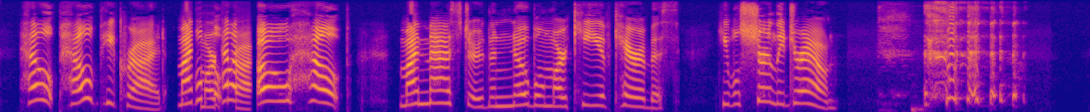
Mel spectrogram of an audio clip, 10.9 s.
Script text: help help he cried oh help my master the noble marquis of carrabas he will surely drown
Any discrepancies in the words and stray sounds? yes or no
yes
